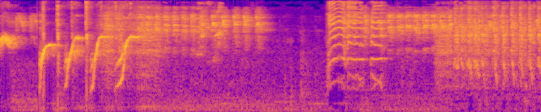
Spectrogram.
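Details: Greater green leafbird giving a few quick down-slurred whistles, then dense, hissy, high chattering; a short silence, then another burst of rapid rasping and twittering notes.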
